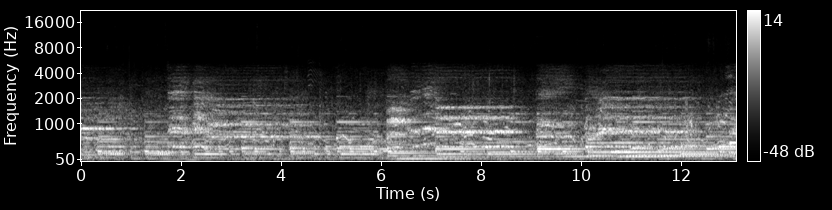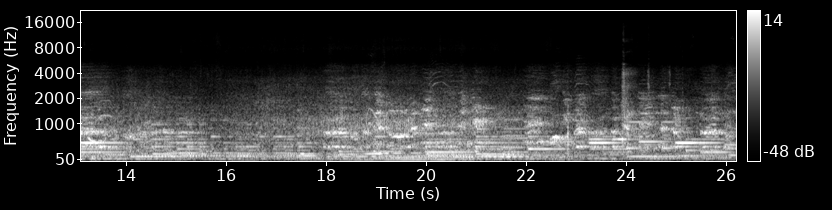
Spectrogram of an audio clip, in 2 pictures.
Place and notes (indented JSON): {
  "title": "Truro, Cornwall, UK - Binoral Recording - Truro St Pirans Day Performance",
  "date": "2013-03-05 14:21:00",
  "description": "Truro St Piran's Day Parade 2013 - High Cross outside the cathedral, recorded with binaural headphones from a crowds perspective using a Zoom H4n Handheld Digital Recorder. The recording is during a school choir performance",
  "latitude": "50.26",
  "longitude": "-5.05",
  "altitude": "11",
  "timezone": "Europe/London"
}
